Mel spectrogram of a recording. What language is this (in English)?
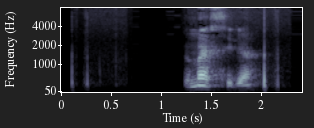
Eton (Cameroon)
